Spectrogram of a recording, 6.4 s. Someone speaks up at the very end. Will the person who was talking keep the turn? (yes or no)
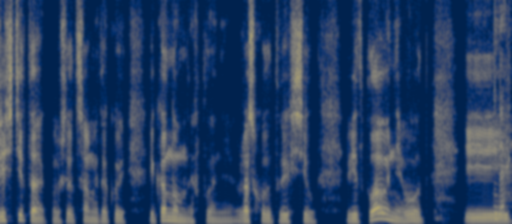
yes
